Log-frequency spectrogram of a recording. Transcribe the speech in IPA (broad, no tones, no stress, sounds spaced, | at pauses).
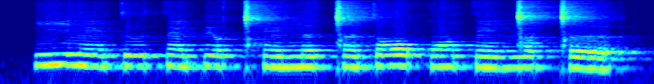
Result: i l ẽ t ɯ t ɛ̃ pʲ ɔ ǀʰ ẽ n ə ǀ ə̃ t ɔ f ɔ̃ t ẽ ŋ͡ǀ ʌ ǀ ə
